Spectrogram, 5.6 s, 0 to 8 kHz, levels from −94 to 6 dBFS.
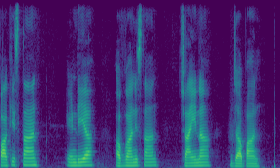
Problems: none marked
